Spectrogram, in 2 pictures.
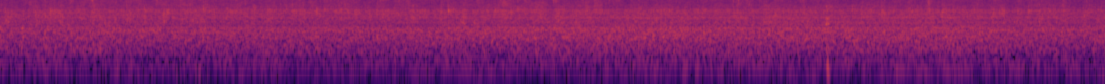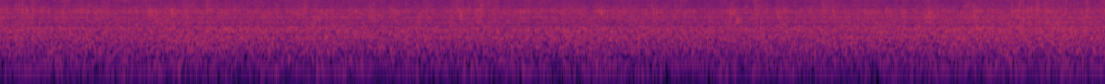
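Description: Pouring rain drums hard and steadily on surfaces nearby, a thick continuous hiss with faint scattered drop patters and no talk throughout.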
